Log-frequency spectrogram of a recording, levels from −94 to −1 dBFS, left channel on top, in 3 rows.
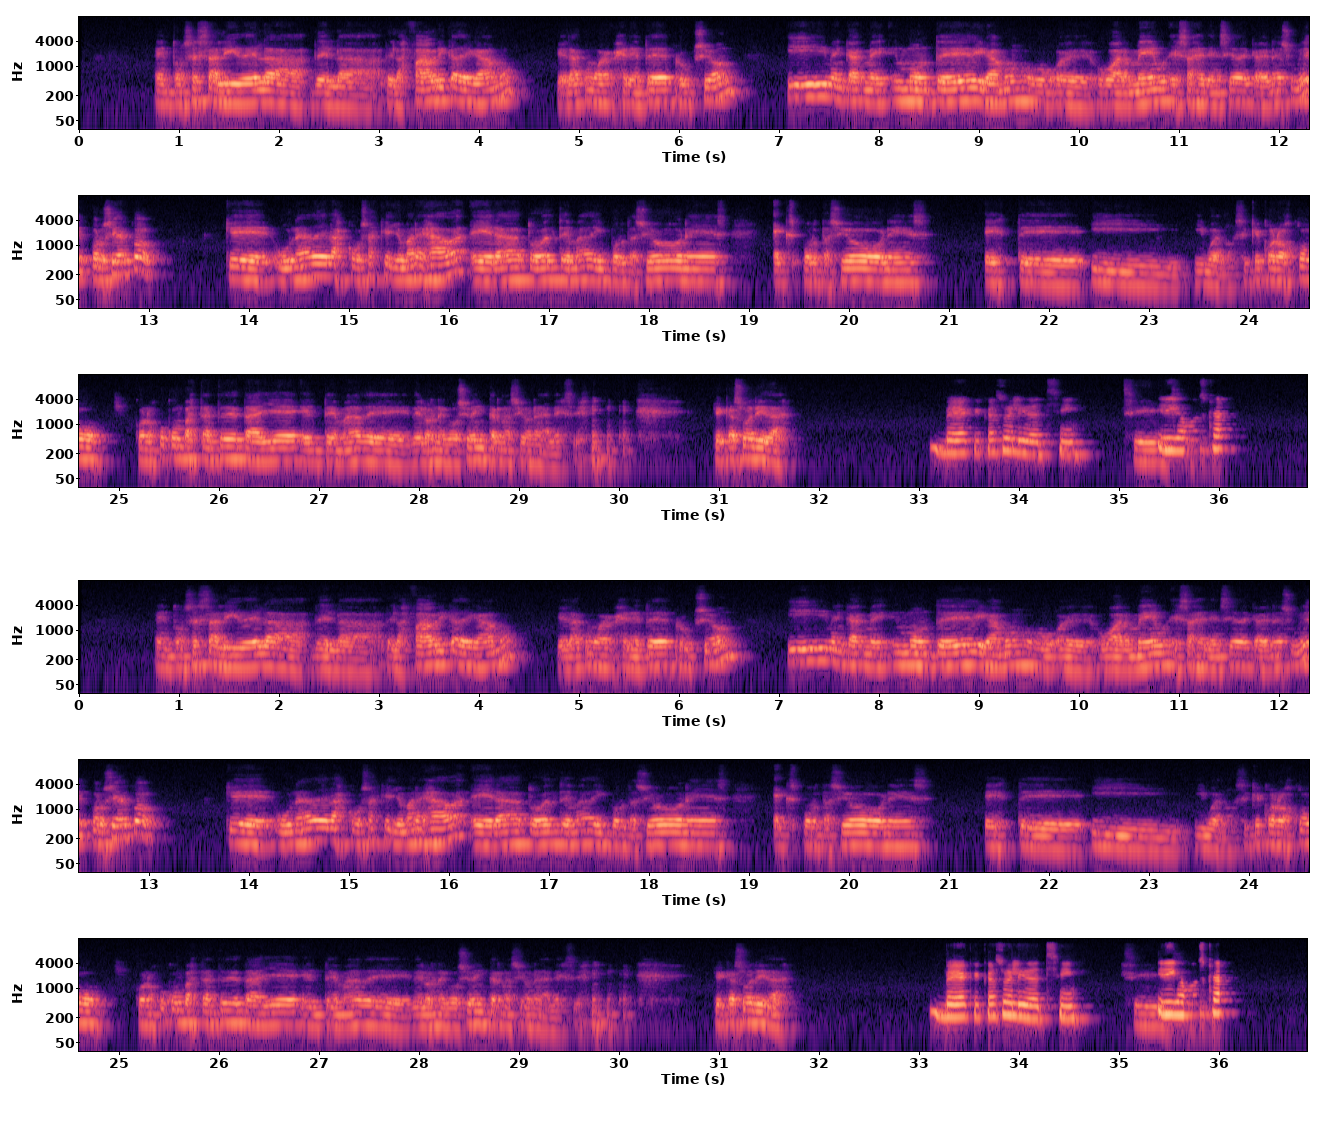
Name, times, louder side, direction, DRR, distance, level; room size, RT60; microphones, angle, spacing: voice 1, 0.8-4.3 4.8-6.6 7.1-13.0 13.8-18.8 19.2-20.8 21.4-24.8 25.2-29.8 30.2-30.5 31.0-31.7 35.1-35.5, left 2 dB, 55° left, 1.0 m, -26 dB
voice 2, 33.1-34.6 35.4-36.0, right 6 dB, 75° right, 0.4 m, -22 dB
3.7 x 3.2 x 3.5 m
head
